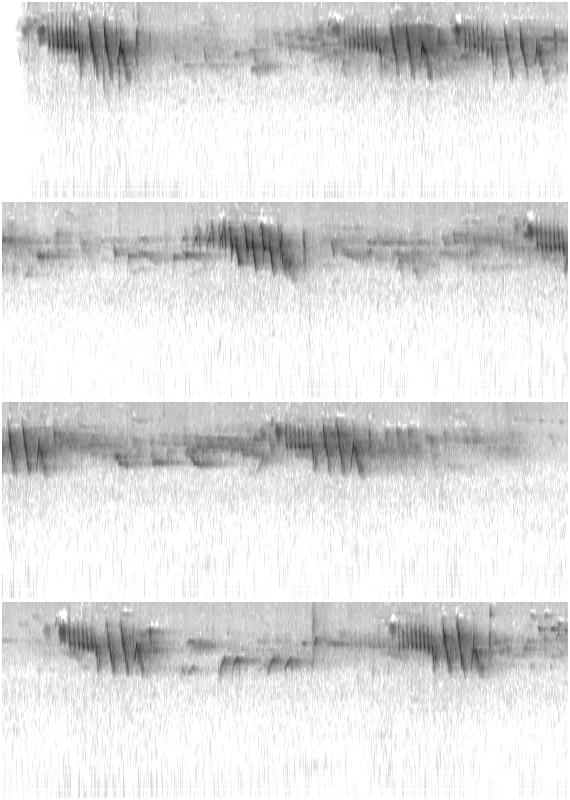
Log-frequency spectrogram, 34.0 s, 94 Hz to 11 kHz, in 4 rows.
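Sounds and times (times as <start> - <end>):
soft bird twittering: 0.3 - 33.9
bird repeating bright song phrase: 3.8 - 9.3.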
